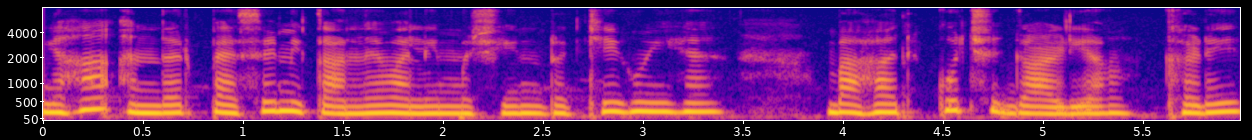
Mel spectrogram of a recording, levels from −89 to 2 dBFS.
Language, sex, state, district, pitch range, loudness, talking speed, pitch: Hindi, female, Uttar Pradesh, Jyotiba Phule Nagar, 190-230 Hz, -12 LUFS, 140 wpm, 210 Hz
